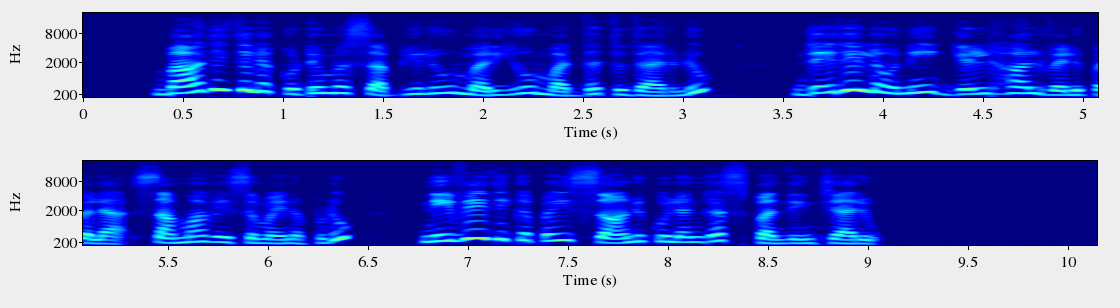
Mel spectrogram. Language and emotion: Telugu, neutral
